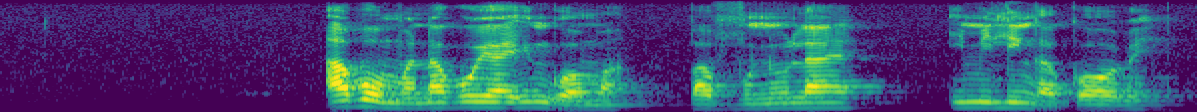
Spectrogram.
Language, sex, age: South Ndebele, male, 21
